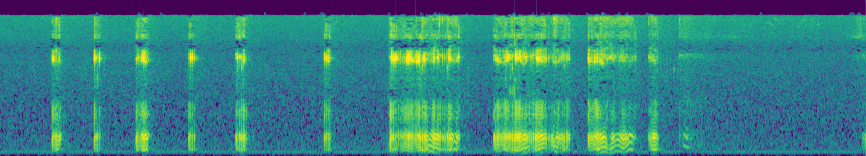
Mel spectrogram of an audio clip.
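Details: Precious, a pet dog, snoring while asleep indoors: short rasping snorts come about once a second, then give way to longer, louder, rattling breaths that run together.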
